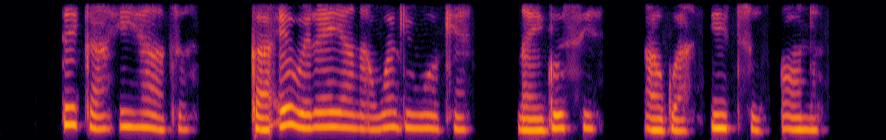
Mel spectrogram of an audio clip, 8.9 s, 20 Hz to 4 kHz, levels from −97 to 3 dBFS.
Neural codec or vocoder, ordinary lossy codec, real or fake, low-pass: codec, 24 kHz, 3.1 kbps, DualCodec; none; fake; 3.6 kHz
